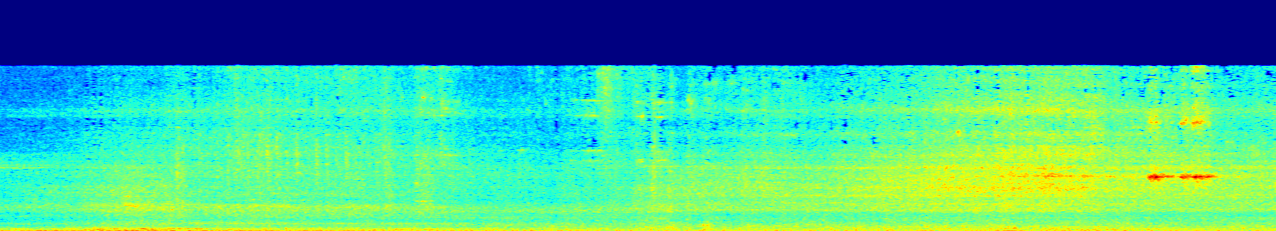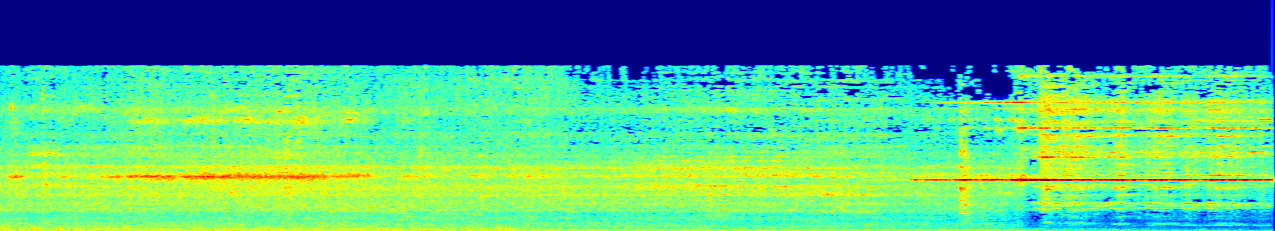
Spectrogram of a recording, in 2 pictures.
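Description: Passenger train coaches rolling along a station platform: a steady rumble of wheels on rail, with high wheel squeals in the middle, loudest near the end.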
